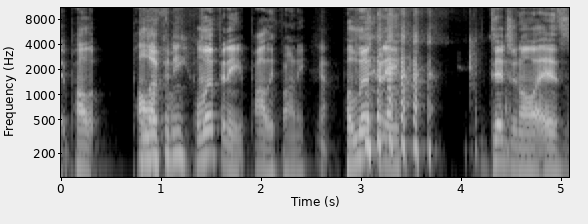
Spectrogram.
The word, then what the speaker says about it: Polyphony: Like, it's just like, man, polyphony, how do you say it? Polyphony.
